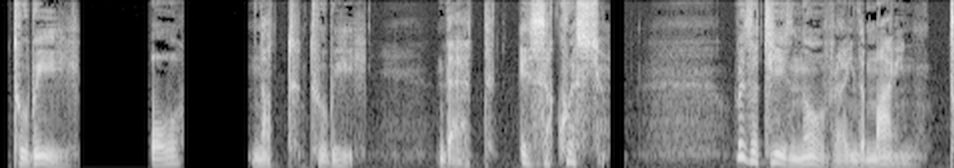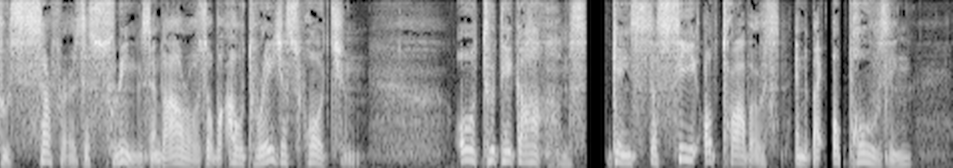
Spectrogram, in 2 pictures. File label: english, male voice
